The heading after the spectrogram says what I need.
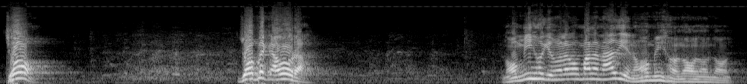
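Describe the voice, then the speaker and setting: A man's voice: sits high, sing-song, fast, few pauses, a bit bright, a faint crowd, full character voice. A man voicing his frail elderly grandmother, stubborn, who protests with short repeated words. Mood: indignant.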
